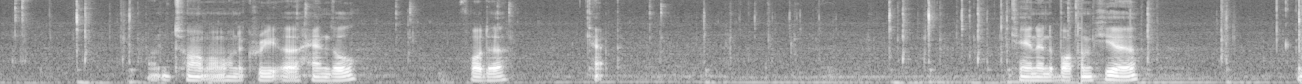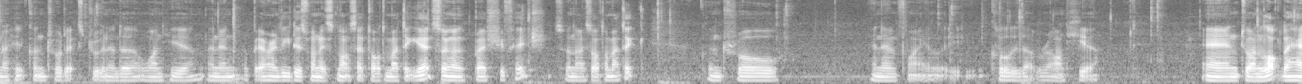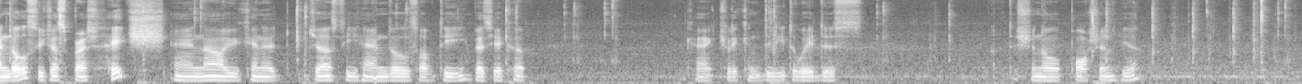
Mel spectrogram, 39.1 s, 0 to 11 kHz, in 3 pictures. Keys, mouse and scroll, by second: 0.2 right click, 0.9 shift+middle click, 1.5-2.1 scroll up 1, 3.1 ctrl+click, 5.1 ctrl+click, 7.3-7.8 scroll down 1, 8.4 scroll up 1, 8.7 scroll down 1, 9.1 shift+middle click, 9.5 scroll up 1, 9.9 shift+middle click, 10.3-10.8 scroll up 1, 10.8 right click, 11.6 shift+middle click, 14.0 ctrl+click, 18.2 shift+h, 20.9 ctrl+click, 23.6-24.6 scroll up 1, 24.6 right click, 25.0 scroll down 1, 25.3 scroll up 1, 25.5-26.1 scroll down 1, 26.2 shift+middle click, 27.5 shift+h, 28.1 right click, 29.1 g, 30.1 click, 31.2 g, 31.8 click, 32.2 right click, 33.8 x, 34.9 click, 35.4 scroll down 1, 35.7 scroll up 1, 35.9-37.1 scroll down 1, 37.2 shift+middle click, 37.7 shift+middle click, 38.1 shift+middle click, 38.9 right click.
